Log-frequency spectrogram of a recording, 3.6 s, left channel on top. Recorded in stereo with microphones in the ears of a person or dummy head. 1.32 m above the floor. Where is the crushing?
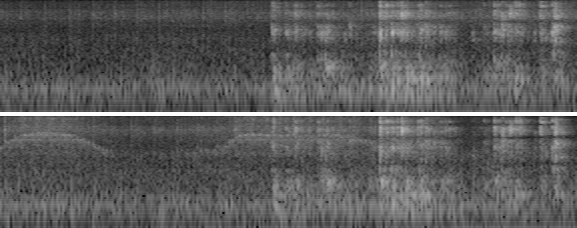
65° left (ahead or behind), 3 m.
